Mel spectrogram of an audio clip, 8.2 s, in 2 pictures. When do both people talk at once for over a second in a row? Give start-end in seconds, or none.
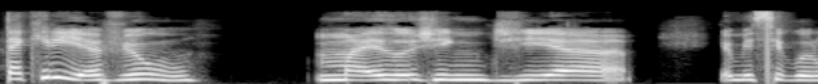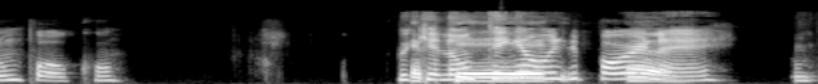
6.1-7.5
